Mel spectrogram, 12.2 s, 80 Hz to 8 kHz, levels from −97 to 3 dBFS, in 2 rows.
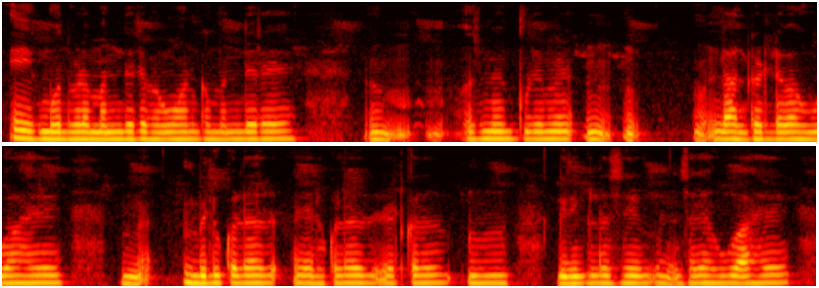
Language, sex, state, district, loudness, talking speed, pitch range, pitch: Hindi, male, Jharkhand, Sahebganj, -33 LUFS, 135 wpm, 150-155 Hz, 150 Hz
